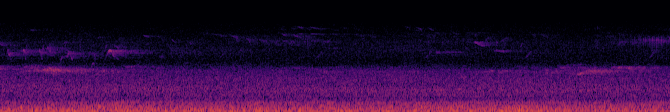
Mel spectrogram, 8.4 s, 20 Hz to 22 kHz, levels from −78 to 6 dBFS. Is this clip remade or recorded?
remade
